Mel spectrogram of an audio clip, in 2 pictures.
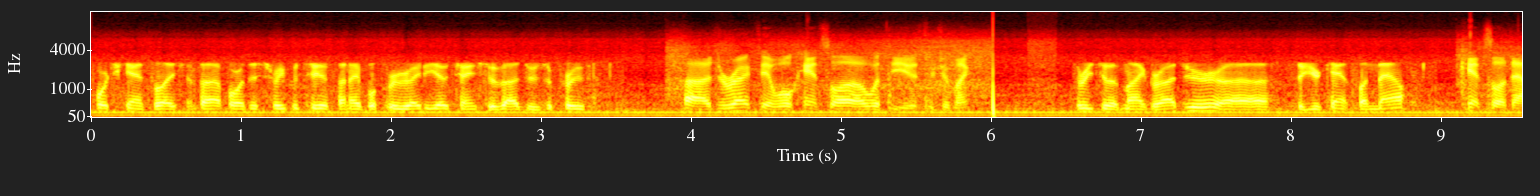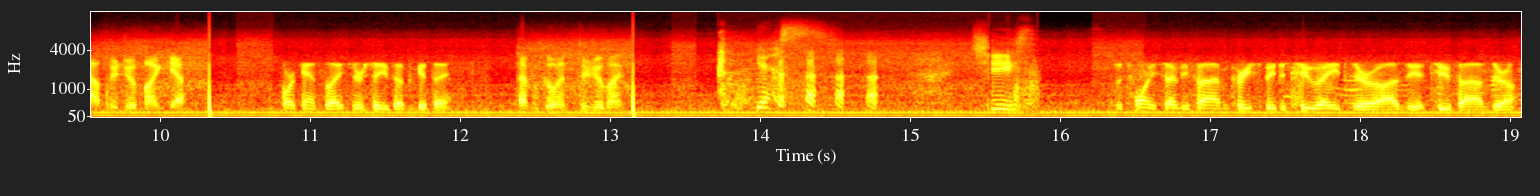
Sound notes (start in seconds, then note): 13.7 laughs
